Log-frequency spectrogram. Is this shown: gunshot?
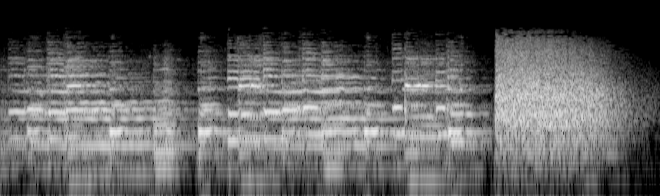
yes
